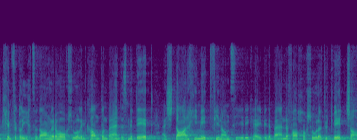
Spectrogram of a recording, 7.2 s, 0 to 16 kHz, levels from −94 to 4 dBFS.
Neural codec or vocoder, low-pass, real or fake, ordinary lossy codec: none; 10.8 kHz; real; none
